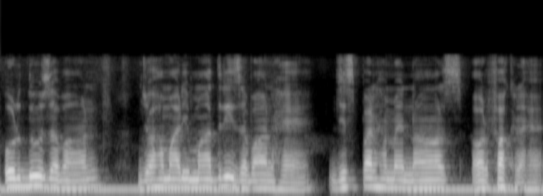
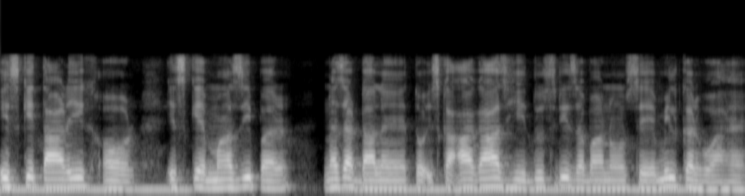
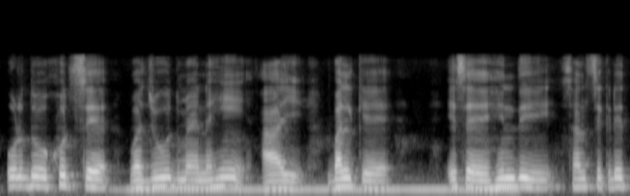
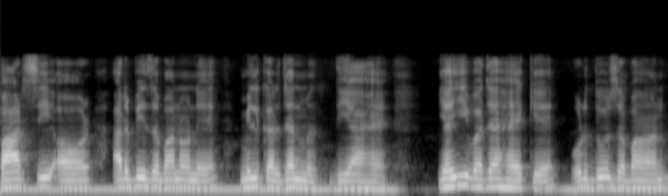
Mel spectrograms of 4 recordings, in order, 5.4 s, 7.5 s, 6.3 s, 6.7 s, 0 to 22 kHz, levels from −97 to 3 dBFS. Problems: none marked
